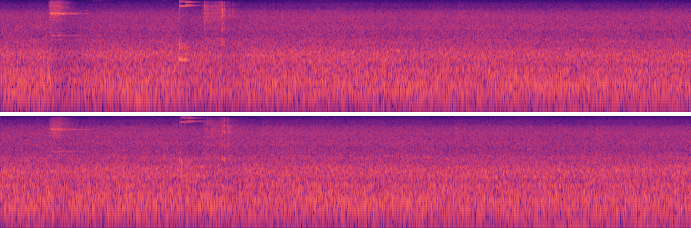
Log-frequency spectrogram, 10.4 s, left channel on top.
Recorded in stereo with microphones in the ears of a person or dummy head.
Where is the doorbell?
75° left (ahead or behind), 2.5 m.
